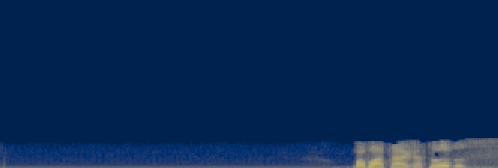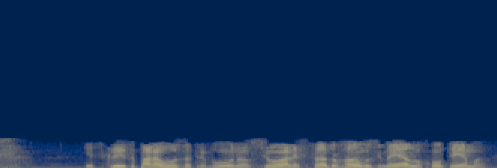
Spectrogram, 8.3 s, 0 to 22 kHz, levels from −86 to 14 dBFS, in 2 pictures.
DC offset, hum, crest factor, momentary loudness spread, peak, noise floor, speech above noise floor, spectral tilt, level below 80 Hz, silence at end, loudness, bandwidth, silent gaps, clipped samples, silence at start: under 0.1%; 60 Hz at -50 dBFS; 22 dB; 20 LU; 0 dBFS; -52 dBFS; 32 dB; -10 dB/octave; -44 dBFS; 0.1 s; -20 LUFS; 4 kHz; none; under 0.1%; 2.8 s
